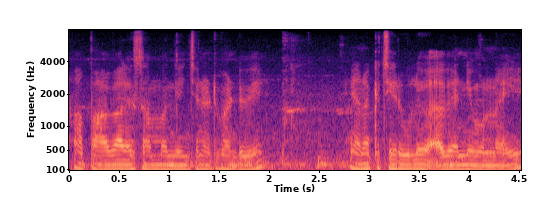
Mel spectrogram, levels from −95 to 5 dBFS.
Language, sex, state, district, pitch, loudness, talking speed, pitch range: Telugu, male, Andhra Pradesh, Manyam, 100 Hz, -18 LUFS, 95 wpm, 95-105 Hz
